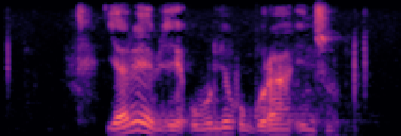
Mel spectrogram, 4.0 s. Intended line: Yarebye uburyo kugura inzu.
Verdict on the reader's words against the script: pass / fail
pass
